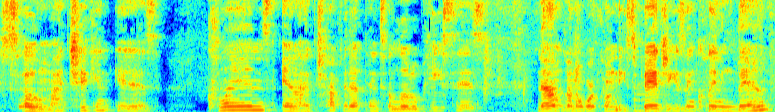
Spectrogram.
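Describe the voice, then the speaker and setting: A hoarse woman who has lost her voice, casually and tiredly talking through a recipe in her home kitchen. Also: noisy background. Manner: tired, low-key, chatty with fillers. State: hoarse, lost voice from sinus infection. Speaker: home cook vlogger. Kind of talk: casual cooking demonstration. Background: sizzling and frying in a pan.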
